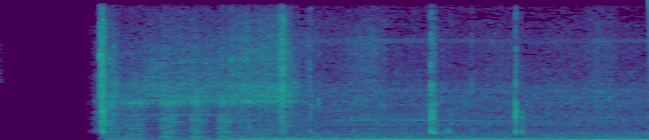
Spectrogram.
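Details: Car that cranked but wouldn't start, after replacing a blown main fuse for the injection computer (check engine light now shows): a short crank, fires almost at once, settles into a smooth steady idle; normal start.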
